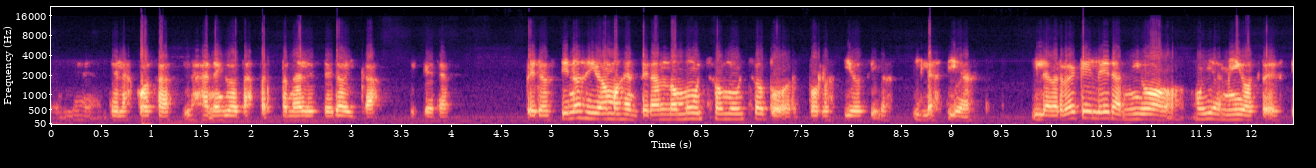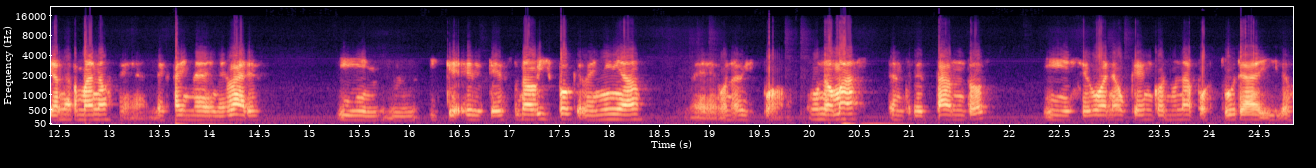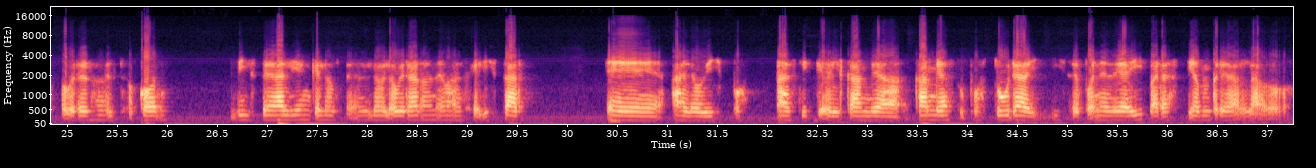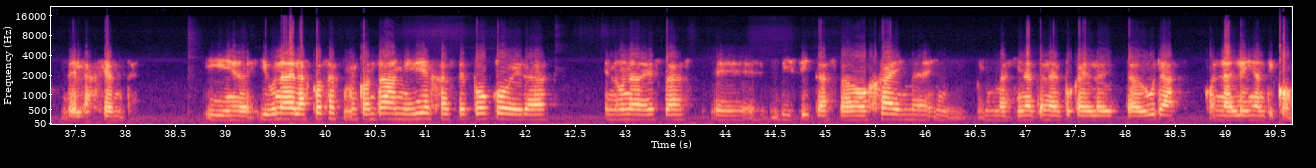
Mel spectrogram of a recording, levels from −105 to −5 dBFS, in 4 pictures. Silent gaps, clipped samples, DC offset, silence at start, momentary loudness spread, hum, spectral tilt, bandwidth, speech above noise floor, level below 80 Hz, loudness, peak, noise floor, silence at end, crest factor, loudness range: none; under 0.1%; under 0.1%; 0.05 s; 13 LU; none; -3 dB/octave; 14 kHz; 39 dB; -60 dBFS; -16 LUFS; 0 dBFS; -55 dBFS; 0 s; 16 dB; 4 LU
